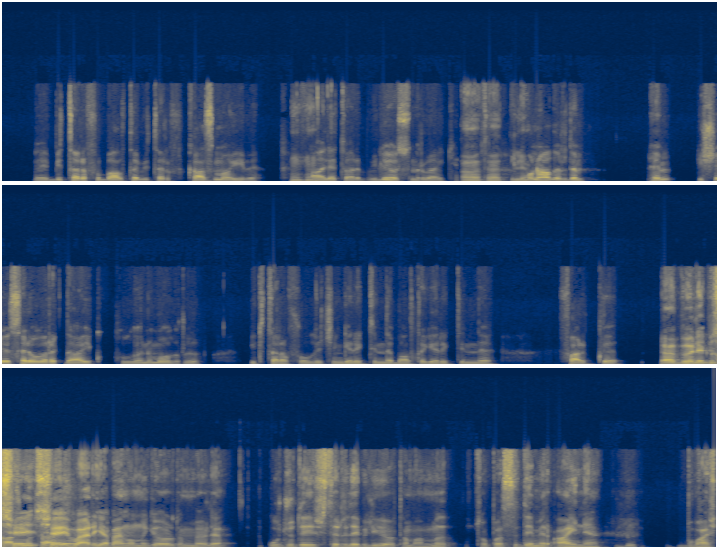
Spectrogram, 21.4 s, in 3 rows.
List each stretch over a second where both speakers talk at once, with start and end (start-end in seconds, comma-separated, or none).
14.0-15.2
